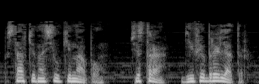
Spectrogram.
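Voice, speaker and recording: A man reading an audiobook voices a middle-aged doctor who speaks calmly and matter-of-factly. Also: medium pitch, a little fast, lightly acted. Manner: calm, matter-of-fact. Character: calm, unflappable middle-aged male doctor. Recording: dull lo-fi audiobook, faint music.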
